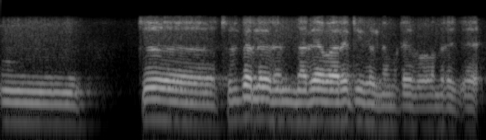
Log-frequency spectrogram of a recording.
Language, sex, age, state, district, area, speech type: Tamil, male, 45-60, Tamil Nadu, Tenkasi, rural, conversation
